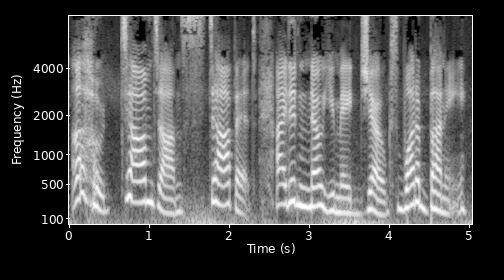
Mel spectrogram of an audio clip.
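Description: A woman's voice: mid-range voice, lively intonation, slow, a bit bright, a little hiss or hum, voice pushed up. A woman voicing a tiny, wry fairy in a children's story, with a drawling, teasing manner.

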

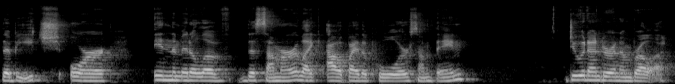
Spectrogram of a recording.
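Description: A woman's voice: fairly low pitch, steady tone, a little mellow. Chatty young woman in a roomy space. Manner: chatty, many "like" fillers, quick asides. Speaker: podcast host giving a reading. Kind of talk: casual explanatory chat. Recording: roomy echo.

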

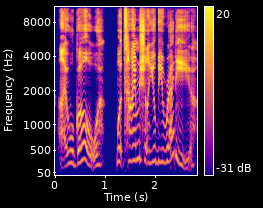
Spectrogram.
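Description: Plucky little storybook pig, played by a woman, high and squeaky, well-mannered yet defiant. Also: big pitch swings, measured pace, a bit bright, husky, dry recording, studio quality, full character voice. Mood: chirpy. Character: small plucky young male pig, polite but defiant. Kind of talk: storybook character voice.

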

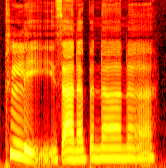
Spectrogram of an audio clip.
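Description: A woman's voice: mid-range voice, slow, gravelly, a little hiss or hum. A woman playing an eager, coaxing superhero in a comic audio drama, wry and persuasive.

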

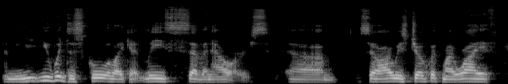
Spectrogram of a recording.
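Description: Upbeat American man hosting a podcast, mellow voice. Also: mid-range voice, steady tone, moderate pace, husky. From United States. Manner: chatty, jokey, laughs often. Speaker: podcast host.

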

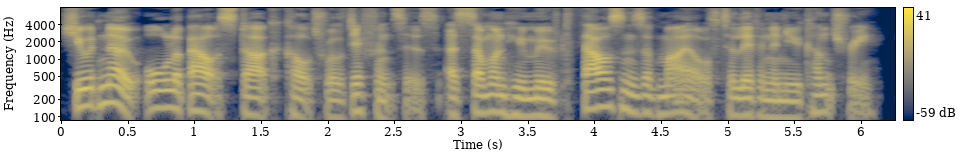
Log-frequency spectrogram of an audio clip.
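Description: A man's voice: lowish voice, normal speed, a bit bright. A man with a British accent, hosting a podcast and narrating its scripted segments in a wry, chatty way. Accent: British English. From Britain. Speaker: podcast host.

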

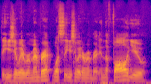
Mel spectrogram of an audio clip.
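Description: A man's voice: fairly low pitch, steady tone, racing. Rambling man hosting a podcast. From Kentucky, United States. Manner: rambling, jokey, asks the cohost leading questions. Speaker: podcast host. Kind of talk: casual podcast chat.

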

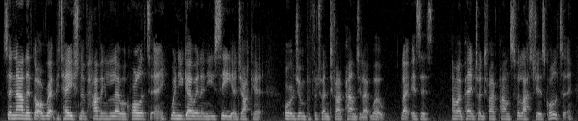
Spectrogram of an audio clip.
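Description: A young woman hosting a relaxed podcast from her home. Her voice is bright and forward, her talk rambling and chatty. She laughs often between her thoughts. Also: on the low side, fairly quick, few pauses. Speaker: podcast host. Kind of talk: casual chat between friends. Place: shared home.

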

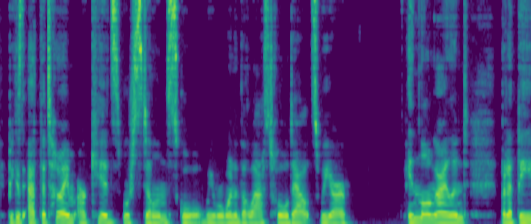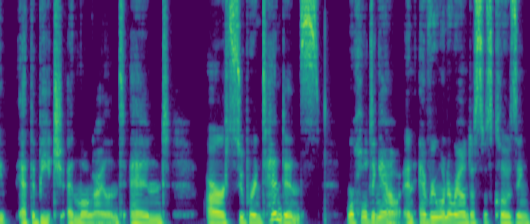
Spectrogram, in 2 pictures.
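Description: Congested middle-aged New woman, low-pitched, rambling podcast host, dry room. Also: dry recording. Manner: chatty, rambling, candid. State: congested with a head cold. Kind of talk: casual podcast chat. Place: home.

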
